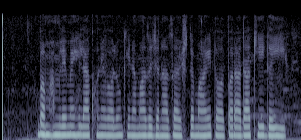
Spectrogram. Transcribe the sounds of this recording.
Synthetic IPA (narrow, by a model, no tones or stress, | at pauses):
bɐmɦɐmlemẽɦɪlaːkhoːneʋaːlõkinɐmaːzed͡ʒɐnaːzaɪd͡ʒt̪ɪmaːit̪ɔːɾpɐɾɐd̪akiɡɐiː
